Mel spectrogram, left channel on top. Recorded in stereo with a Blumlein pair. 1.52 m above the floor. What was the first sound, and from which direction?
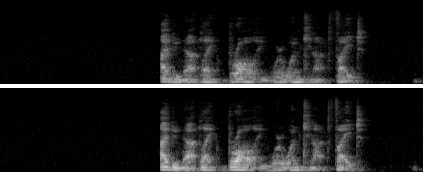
A man speaking, 30° right.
